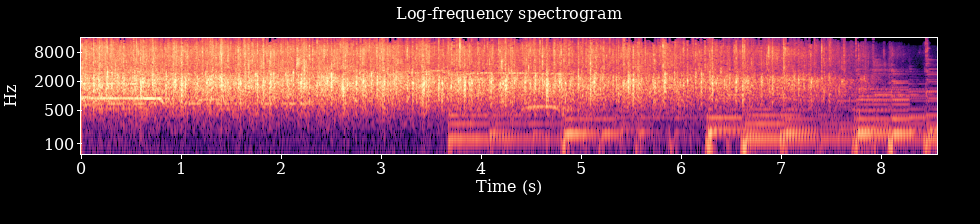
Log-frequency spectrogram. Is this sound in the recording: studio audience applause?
yes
